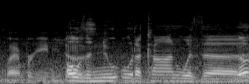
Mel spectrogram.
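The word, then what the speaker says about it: Huracán: Oh, the new Huracan with the.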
